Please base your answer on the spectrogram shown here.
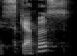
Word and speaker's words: Schepis: So what do you say, Schepis?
